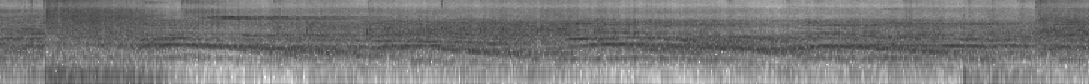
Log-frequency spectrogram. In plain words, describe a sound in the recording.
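Players shout and cheer together after a point.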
